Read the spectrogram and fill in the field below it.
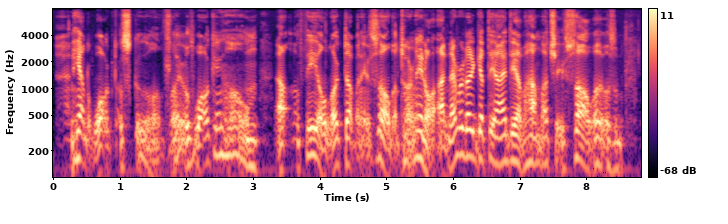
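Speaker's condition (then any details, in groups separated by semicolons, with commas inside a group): Spasmodic dysphonia; involuntary laryngeal muscle spasms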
